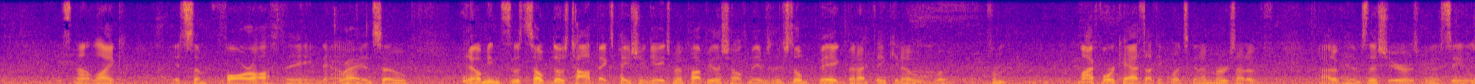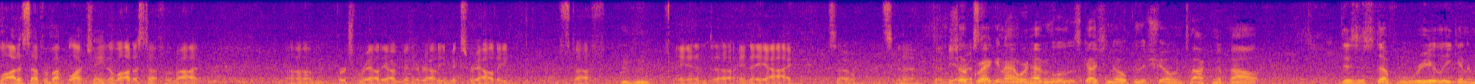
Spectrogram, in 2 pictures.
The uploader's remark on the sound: LIVE From #HIMSS17.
